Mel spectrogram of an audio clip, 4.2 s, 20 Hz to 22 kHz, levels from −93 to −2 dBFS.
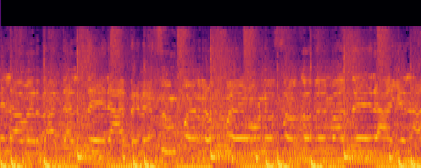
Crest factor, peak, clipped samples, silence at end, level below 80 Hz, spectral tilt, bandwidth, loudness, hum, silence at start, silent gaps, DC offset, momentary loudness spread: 10 dB; -6 dBFS; under 0.1%; 0 s; -24 dBFS; -5 dB/octave; 12.5 kHz; -18 LUFS; none; 0 s; none; under 0.1%; 1 LU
